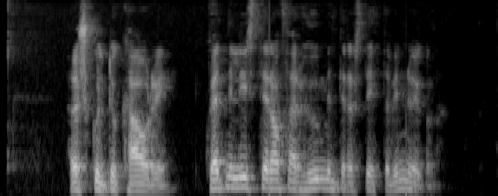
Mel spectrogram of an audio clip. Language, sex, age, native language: Icelandic, male, 40-49, Icelandic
